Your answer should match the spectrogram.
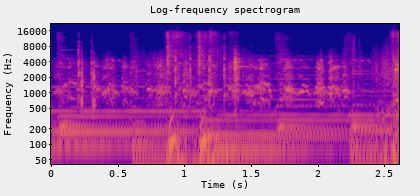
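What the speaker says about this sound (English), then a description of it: "They're all crowded with chickens." Chickens in a farming video game cluck in a close, busy flurry of short calls over a steady game background.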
